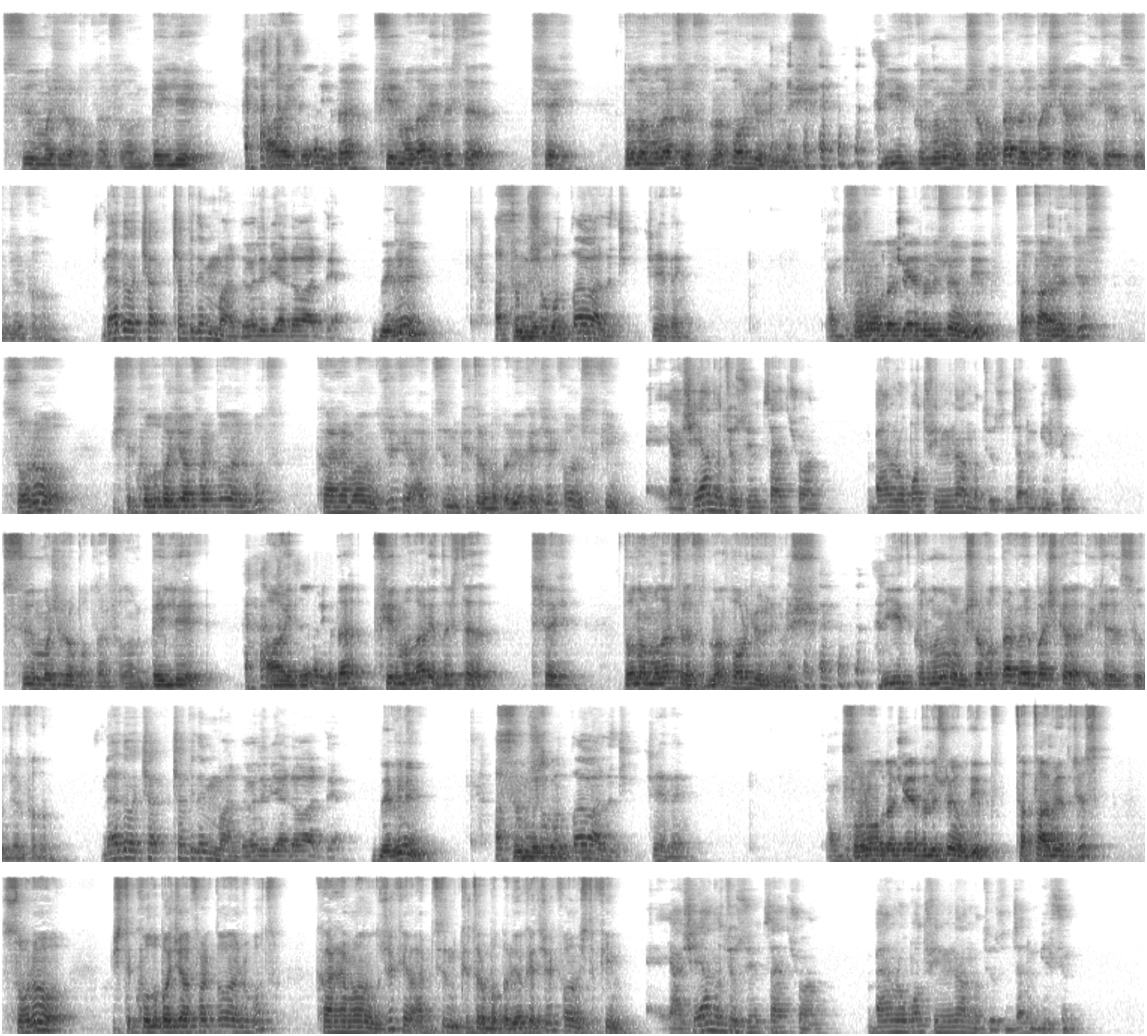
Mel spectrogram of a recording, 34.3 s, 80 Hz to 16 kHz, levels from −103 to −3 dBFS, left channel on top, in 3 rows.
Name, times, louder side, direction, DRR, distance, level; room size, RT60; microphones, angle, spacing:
voice 1, 0.0-2.0 2.6-4.9 5.3-5.7 6.2-8.1 8.8-11.9 15.1-15.6 16.5-17.3 19.8-22.4 22.9-23.5 24.0-25.5 26.0-29.1, right 1 dB, 80° right, 1.4 m, -29 dB
voice 2, 8.0-8.8 12.4-14.8 15.3-15.6 16.2-18.3 19.7-20.5 21.9-22.0 29.4-31.0 31.5-33.5, left 2 dB, 35° left, 1.2 m, -34 dB
7.9 x 5.6 x 2.3 m
head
